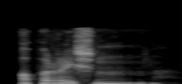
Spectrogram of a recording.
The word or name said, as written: operation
